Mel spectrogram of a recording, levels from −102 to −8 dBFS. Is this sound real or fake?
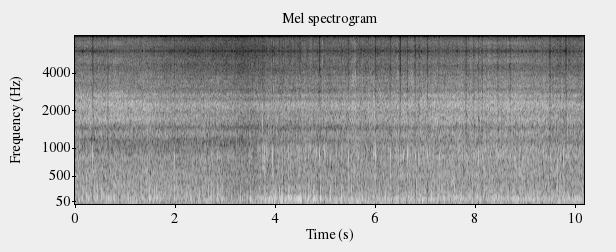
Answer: real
